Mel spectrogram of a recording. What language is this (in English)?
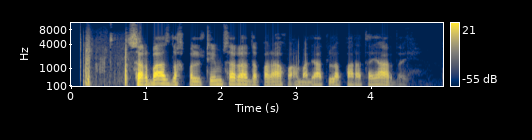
Pashto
